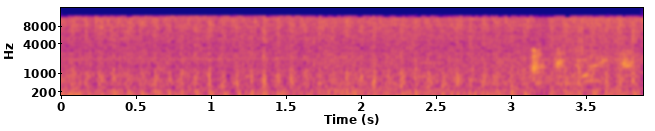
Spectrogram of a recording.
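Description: A helicopter hovers overhead in the video game Detroit: Become Human, its steady rotor drone filling the scene under tense background voices.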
